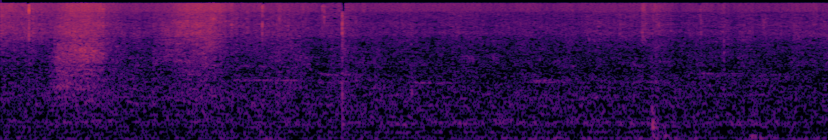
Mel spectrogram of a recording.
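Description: Dense, steady buzzing of many bees hovering close around a beekeeper at an opened top bar hive during inspection, with a faint rustle or tap near the end.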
